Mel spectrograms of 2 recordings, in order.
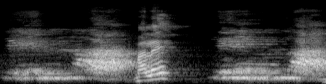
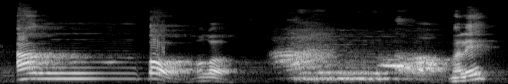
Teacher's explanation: tidak ada ng-nya tapi lebih banyak ikhfanya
